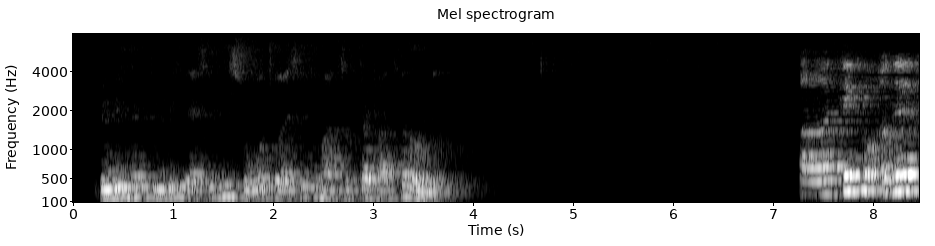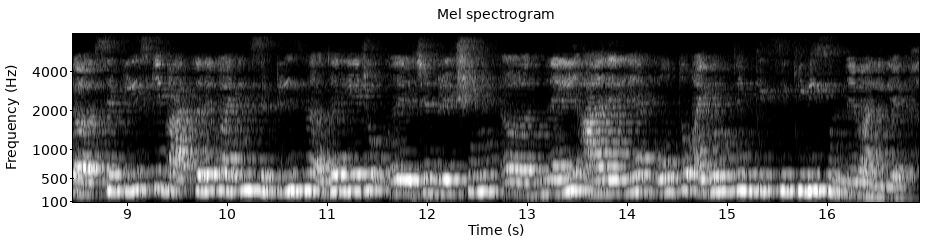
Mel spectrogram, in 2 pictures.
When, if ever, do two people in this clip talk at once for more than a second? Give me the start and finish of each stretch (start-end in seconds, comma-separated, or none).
none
